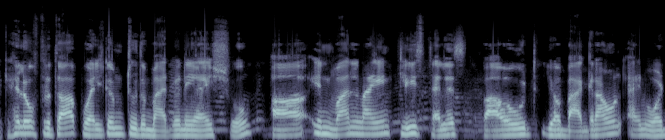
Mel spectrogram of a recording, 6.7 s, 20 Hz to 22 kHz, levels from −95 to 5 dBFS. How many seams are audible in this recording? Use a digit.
0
